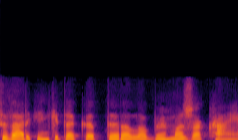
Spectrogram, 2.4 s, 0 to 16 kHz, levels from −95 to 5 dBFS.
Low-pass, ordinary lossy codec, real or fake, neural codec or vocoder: 7.2 kHz; MP3, 48 kbps; fake; codec, 16 kHz, about 1 kbps, DyCAST, with the encoder's durations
